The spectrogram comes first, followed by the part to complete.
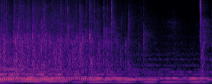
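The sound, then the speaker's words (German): An audience claps steadily for God, a dense wash of many hands over a sustained low musical drone, the applause gradually thinning toward the end. “Lasst uns Gott noch einen riesen Applaus geben.”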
